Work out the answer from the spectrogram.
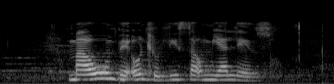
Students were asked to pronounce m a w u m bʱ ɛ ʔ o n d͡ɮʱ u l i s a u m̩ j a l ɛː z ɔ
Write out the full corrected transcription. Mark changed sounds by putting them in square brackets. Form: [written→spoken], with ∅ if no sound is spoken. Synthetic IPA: m a w u m bʱ ɛ ʔ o n d͡ɮʱ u l i s a u m̩ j a l ɛː z ɔ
